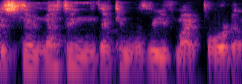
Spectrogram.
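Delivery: half-whispered voice with an echo. Voicing a half-whisper that the players hear inside their heads: echoing half-whisper. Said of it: "echoing kind of whisper".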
